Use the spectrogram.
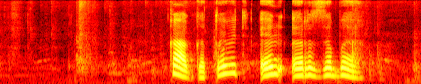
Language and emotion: Russian, neutral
